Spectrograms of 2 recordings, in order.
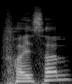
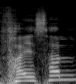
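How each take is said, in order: Both takes have the same delivery.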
